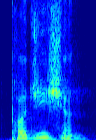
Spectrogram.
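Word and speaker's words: position: 되겠습니다 이번 는 postion 포지션 포지션이라고 발음하시면 되겠고요 이때 유의하실 점은 S 즈 그리고 끝부분에 있는 ton이네 개의 절자 동시에 션 발음이납니다 그래서 포지션이라고 발음하시면 되겠고요 품사는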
